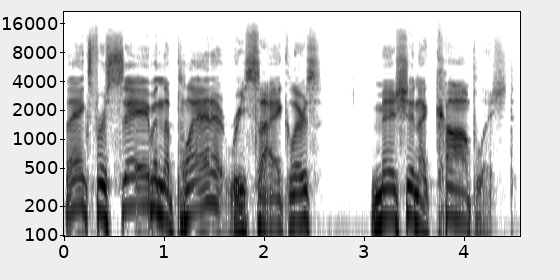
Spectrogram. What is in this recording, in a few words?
recycling, voice, biker; Left 4 Dead 2; left4dead2 dlc3; survivor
